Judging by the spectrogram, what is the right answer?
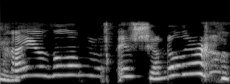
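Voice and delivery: very high put-on falsetto, disguised voice. Retelling her repeated phone calls to a house, imitating a disguised voice. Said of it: "she would disguise her voice to try to sound different".

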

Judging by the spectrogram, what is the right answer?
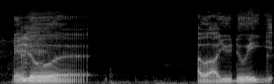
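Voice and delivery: broken English, barely speaking English. Acting out a new arrival at the bar who speaks no English: imitating a man who can't speak English. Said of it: "Tu le fais hyper bien".

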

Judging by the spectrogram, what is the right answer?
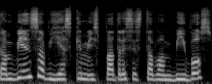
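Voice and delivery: plain

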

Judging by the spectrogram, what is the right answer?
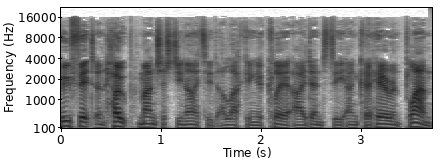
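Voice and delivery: ordinary talk

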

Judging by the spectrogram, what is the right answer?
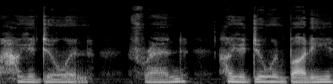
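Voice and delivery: low, whispery voice. Speaker showing listeners how to check in on someone, in a low whispery voice. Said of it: "in kind of a low whispery voice".

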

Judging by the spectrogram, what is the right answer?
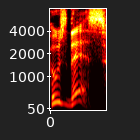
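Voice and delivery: very high-pitched, annoyed, pissed-off tone. Retelling how a client's wife walked in: imitating an angry wife. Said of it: "She's all pissed and shit".

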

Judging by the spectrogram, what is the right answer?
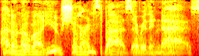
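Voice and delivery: dropping into a low register voice. Quoting the killer's tagline from the murder mystery finale: Deandra low voice. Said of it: "she was using a low voice like her tagline".

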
